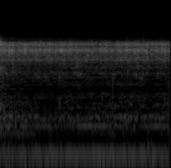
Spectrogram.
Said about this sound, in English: Look at the rain.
